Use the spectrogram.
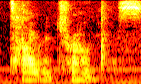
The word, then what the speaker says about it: Tyrantronus: Tyrantronus.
